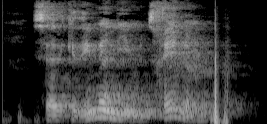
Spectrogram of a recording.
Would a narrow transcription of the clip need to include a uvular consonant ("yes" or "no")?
yes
